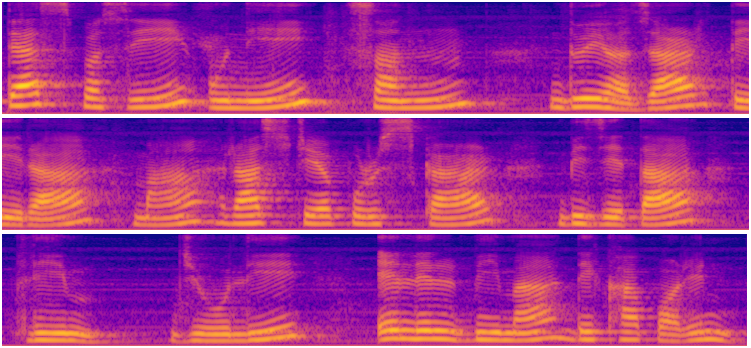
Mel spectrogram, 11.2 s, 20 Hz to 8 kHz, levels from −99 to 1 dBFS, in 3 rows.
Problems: none marked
